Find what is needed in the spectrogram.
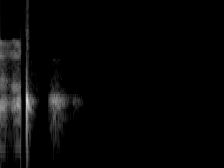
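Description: A prank phone call hung up: one sharp click about a quarter second in and a short faint blip just after, then the line goes dead silent.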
